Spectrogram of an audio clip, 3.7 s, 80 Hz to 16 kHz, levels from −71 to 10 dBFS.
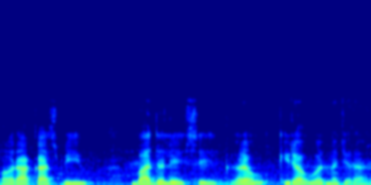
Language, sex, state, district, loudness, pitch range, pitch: Hindi, male, Uttar Pradesh, Jalaun, -30 LUFS, 95-105 Hz, 100 Hz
